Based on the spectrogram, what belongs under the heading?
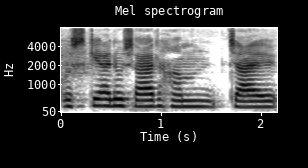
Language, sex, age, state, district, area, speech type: Hindi, female, 30-45, Madhya Pradesh, Katni, urban, spontaneous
